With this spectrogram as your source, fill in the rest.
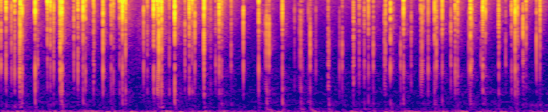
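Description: Long nails tap rapidly on the glass screen of an iPad lying flat. The result is a quick, dense run of sharp, bright clicks that die away almost instantly, over a steady low hum.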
